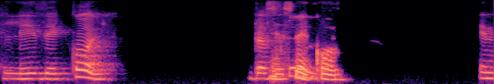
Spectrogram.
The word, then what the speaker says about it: les écoles: Les écoles.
